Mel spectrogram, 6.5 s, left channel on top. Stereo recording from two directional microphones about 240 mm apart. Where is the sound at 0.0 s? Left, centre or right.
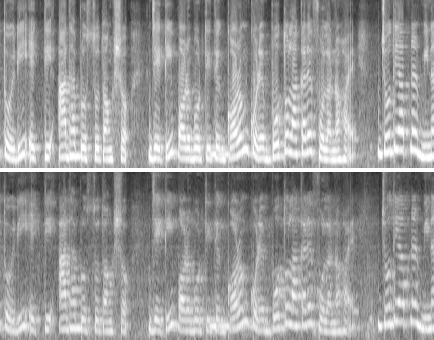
Left.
